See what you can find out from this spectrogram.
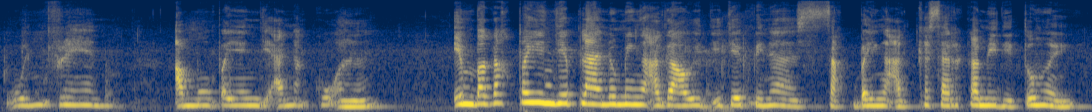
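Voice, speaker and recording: Give me a woman playing a husky-voiced, earnest Ilocano single mother. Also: a little high, normal speed. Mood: friendly, earnest. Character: Maria, earnest working single mother with a new boyfriend. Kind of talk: Ilocano radio-style drama acting.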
